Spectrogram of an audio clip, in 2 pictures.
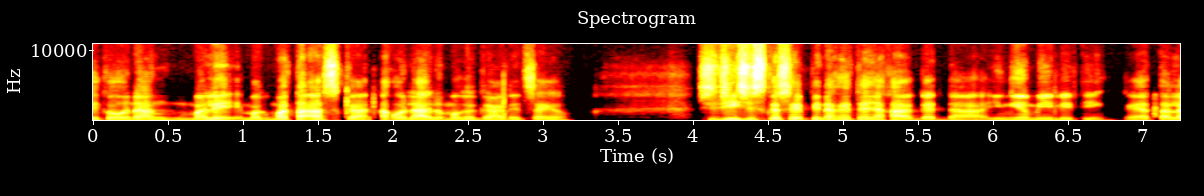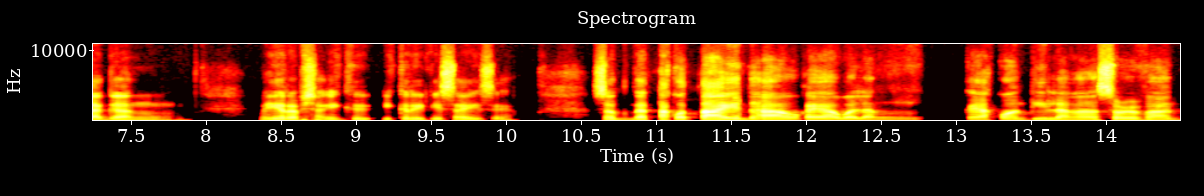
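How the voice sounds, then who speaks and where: Filipino pastor teaching a casual Bible study. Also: male voice, mid-range voice, moderate pace, gravelly, no echo. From Philippines. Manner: conversational, mixing in English, keeps asking "di ba?".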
